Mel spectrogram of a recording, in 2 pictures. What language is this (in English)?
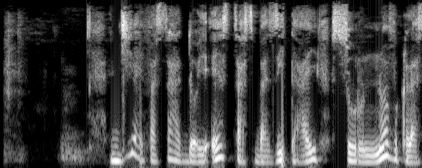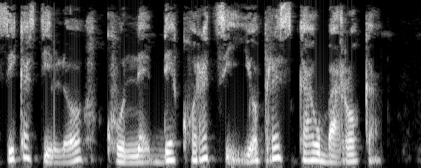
Esperanto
